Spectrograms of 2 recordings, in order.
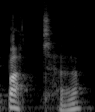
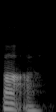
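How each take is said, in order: First: The middle t is a clear tongue-tip t. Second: The middle t is a glottal stop. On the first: "normally if you say butter, right? it's at the front" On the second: "it's at the back of your throat"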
